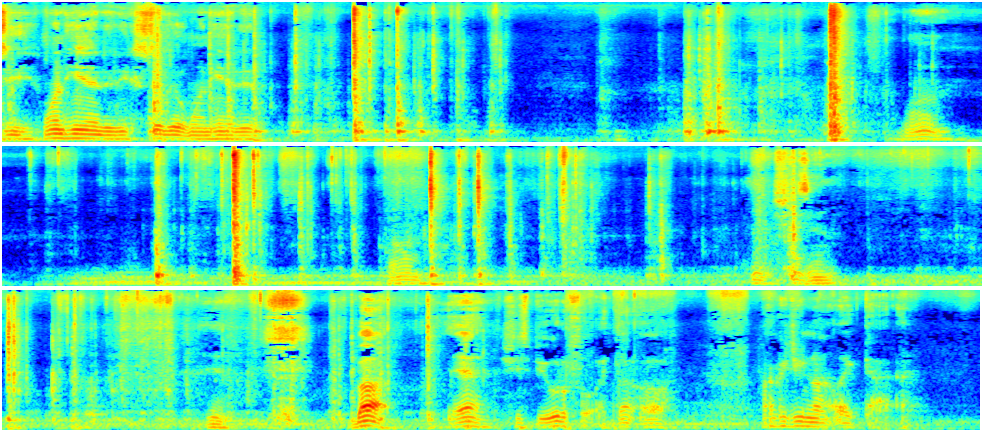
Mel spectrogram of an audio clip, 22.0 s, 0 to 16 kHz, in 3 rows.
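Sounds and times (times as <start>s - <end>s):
plastic toy truck clicks and knocks: 0.8s - 3.8s, 8.5s - 13.6s.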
